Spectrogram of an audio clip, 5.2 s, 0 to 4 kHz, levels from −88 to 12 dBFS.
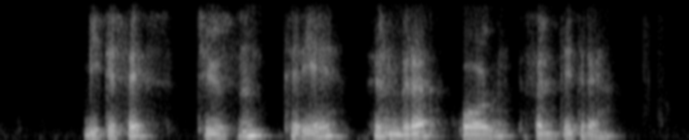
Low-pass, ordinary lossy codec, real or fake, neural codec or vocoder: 3.6 kHz; Opus, 16 kbps; fake; codec, 24 kHz, 0.9 kbps, WavTokenizer, medium speech release version 1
